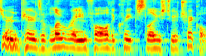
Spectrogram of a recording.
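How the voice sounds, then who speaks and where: With an American accent, a man speaks at a fairly quick pace in a fairly high pitch, his dark, mellow tone carrying vocal fry and a monotone, flat intonation. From US South, Chapel Hill, North Carolina. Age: 60s. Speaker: public commenter. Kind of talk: public comment.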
